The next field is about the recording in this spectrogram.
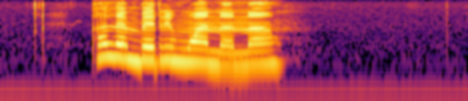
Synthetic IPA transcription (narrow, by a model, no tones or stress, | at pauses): kalɛmberiŋwanana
